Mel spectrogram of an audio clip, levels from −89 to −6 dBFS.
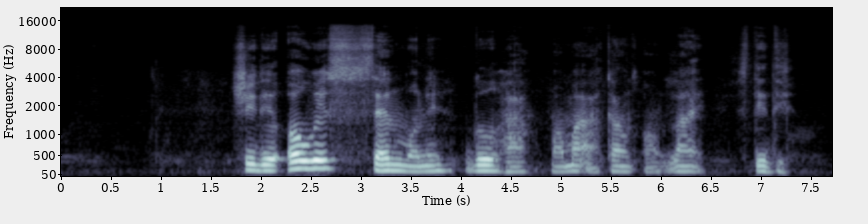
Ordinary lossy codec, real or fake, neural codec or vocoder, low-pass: none; fake; vocoder, 44.1 kHz, 128 mel bands, Pupu-Vocoder; 14.4 kHz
